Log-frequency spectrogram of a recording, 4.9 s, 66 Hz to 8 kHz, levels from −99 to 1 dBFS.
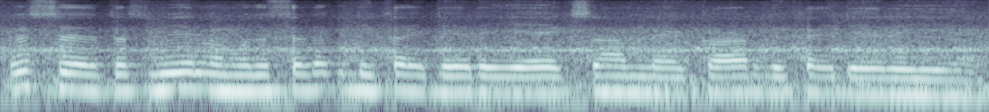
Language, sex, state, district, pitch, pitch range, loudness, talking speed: Hindi, male, Rajasthan, Bikaner, 155 Hz, 150-170 Hz, -13 LUFS, 180 wpm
